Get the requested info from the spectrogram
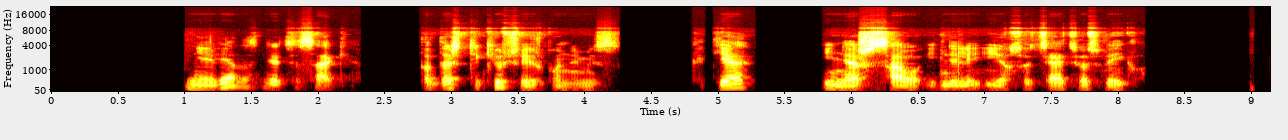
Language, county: Lithuanian, Utena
